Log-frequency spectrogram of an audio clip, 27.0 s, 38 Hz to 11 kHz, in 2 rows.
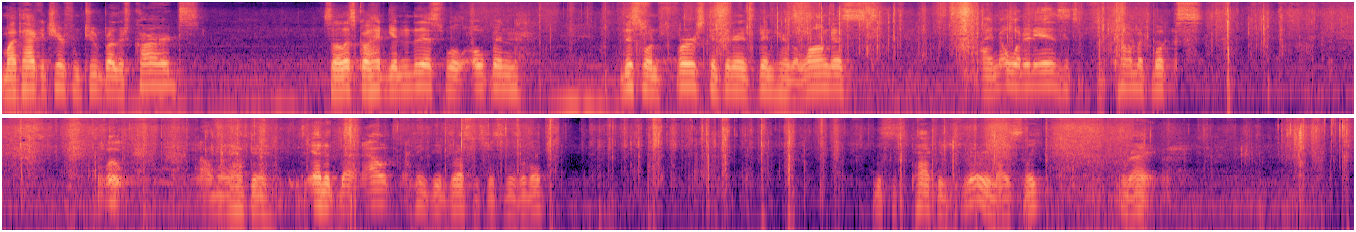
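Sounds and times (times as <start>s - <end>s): bubble wrap crinkling: 4.5s - 27.0s
paper mailers rustling and scraping: 4.5s - 27.0s.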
